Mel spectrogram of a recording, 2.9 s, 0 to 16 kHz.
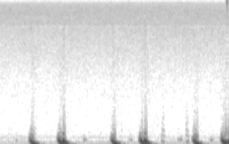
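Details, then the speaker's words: Teaching recording of a physiological split S2, played in inspiration and expiration phases: slow, regular heartbeat whose second sound splits on inspiration, a normal finding. "so again we heard a split s2 on inspiration so which of the following would be most accurate to describe a split two on inspiration"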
